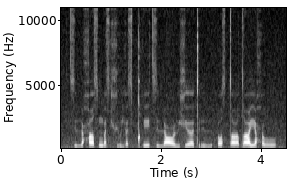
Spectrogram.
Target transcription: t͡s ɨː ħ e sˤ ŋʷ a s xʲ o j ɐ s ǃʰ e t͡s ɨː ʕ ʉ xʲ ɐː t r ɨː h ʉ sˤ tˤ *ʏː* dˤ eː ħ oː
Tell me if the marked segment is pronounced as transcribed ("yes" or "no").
no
